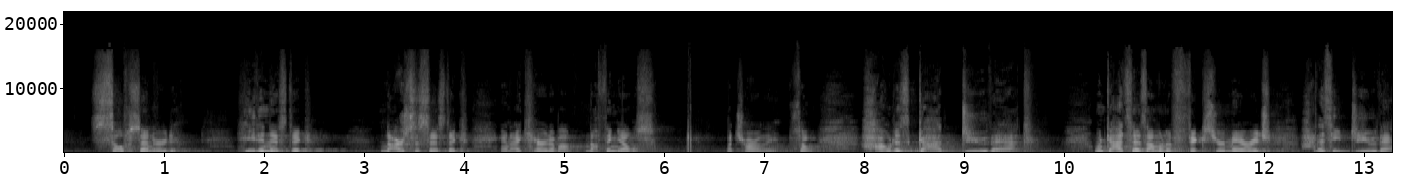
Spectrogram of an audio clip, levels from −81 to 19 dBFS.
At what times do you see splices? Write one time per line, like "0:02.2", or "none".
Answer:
0:07.3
